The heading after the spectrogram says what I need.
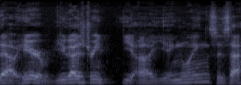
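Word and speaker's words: Yuengling: You guys drink Yinglings?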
